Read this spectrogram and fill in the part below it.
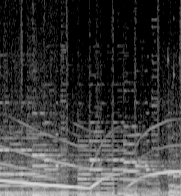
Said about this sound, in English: This is a police car.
